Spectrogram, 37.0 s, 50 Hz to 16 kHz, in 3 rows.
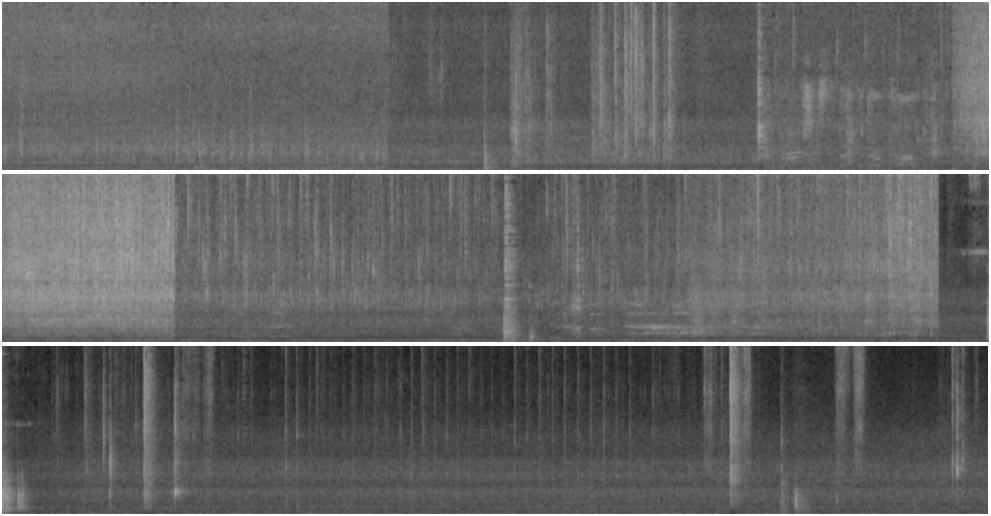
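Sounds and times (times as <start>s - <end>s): food sizzling in a frying pan: 9.4s - 24.1s.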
